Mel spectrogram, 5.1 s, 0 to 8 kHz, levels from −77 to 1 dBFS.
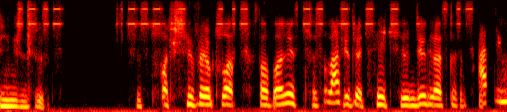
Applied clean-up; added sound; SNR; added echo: neural diffusion model UNIVERSE++.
